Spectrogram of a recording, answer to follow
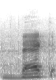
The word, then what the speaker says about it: Beck: His autobiography is Beck as in wreck.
